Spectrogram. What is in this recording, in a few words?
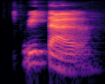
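"vital", Malay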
